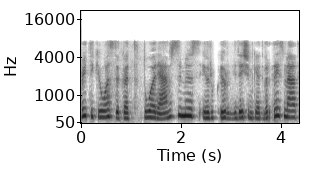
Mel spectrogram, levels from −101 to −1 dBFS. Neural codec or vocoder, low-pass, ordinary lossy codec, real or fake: codec, 16 kHz, 1 kbps, X-Codec, WavLM features, trained on Multilingual LibriSpeech; 7.2 kHz; AAC, 32 kbps; fake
